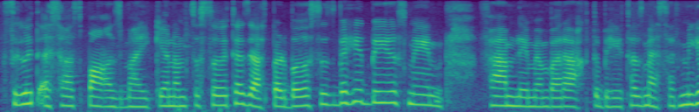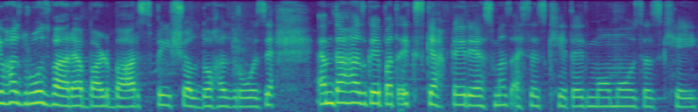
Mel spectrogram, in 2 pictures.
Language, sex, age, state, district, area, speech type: Kashmiri, female, 18-30, Jammu and Kashmir, Bandipora, urban, spontaneous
